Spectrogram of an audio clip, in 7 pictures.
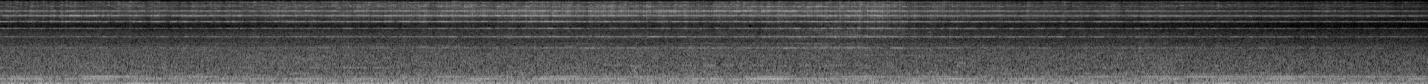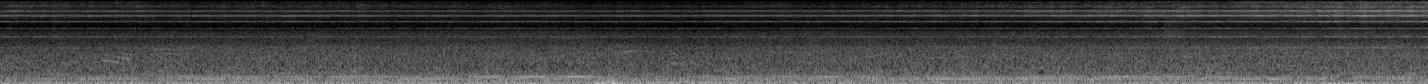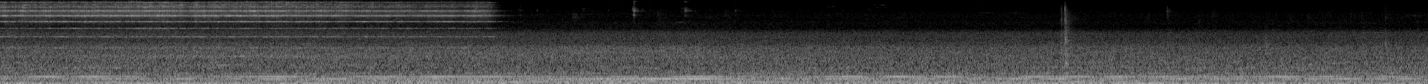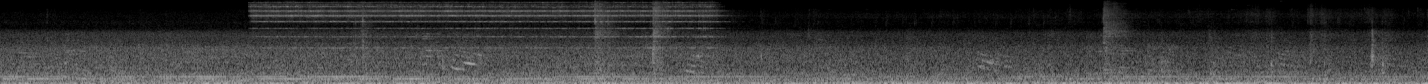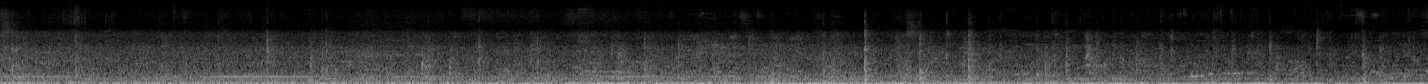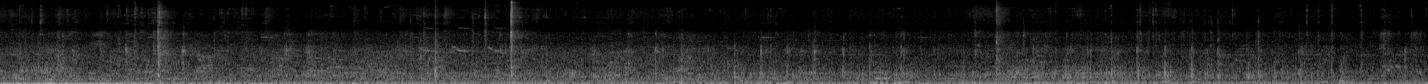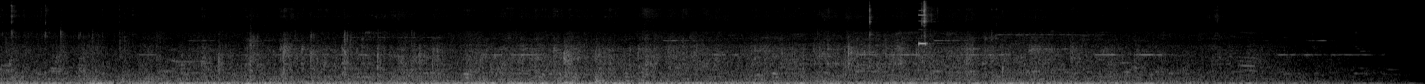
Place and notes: Taipei, Taiwan - Taipei Main Station
Train broadcasting, walking in the Railway platforms, Sony PCM D50 + Soundman OKM II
